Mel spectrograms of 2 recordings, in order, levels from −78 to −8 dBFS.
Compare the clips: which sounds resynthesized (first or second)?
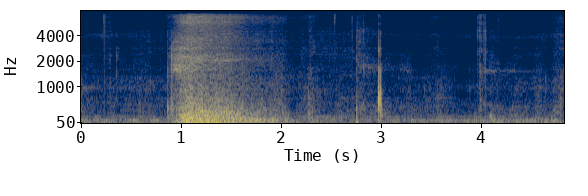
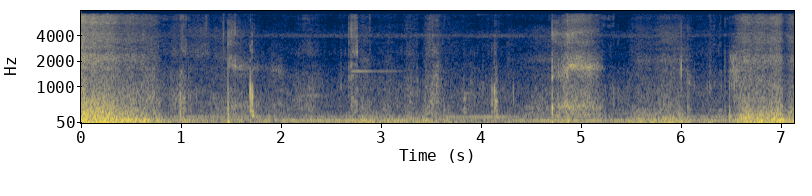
first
